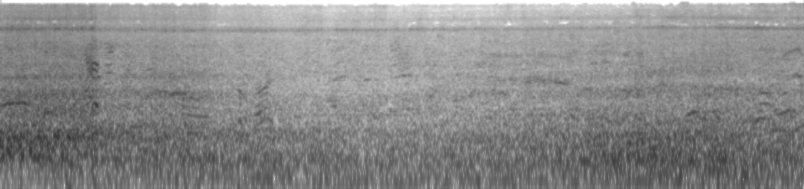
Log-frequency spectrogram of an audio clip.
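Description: Motorbike-style roller coaster train (Velocity) running along its steel track, a steady rumble that grows louder near the end as the train comes close overhead, with faint voices.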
